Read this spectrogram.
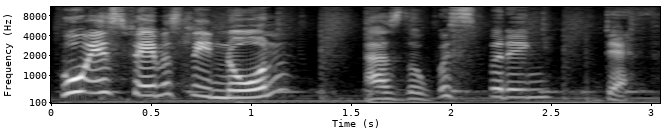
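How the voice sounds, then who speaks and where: A woman's voice: sits high, sing-song, moderate pace. A woman presenting a quiz show in an upbeat hosting style. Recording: music under the voice.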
